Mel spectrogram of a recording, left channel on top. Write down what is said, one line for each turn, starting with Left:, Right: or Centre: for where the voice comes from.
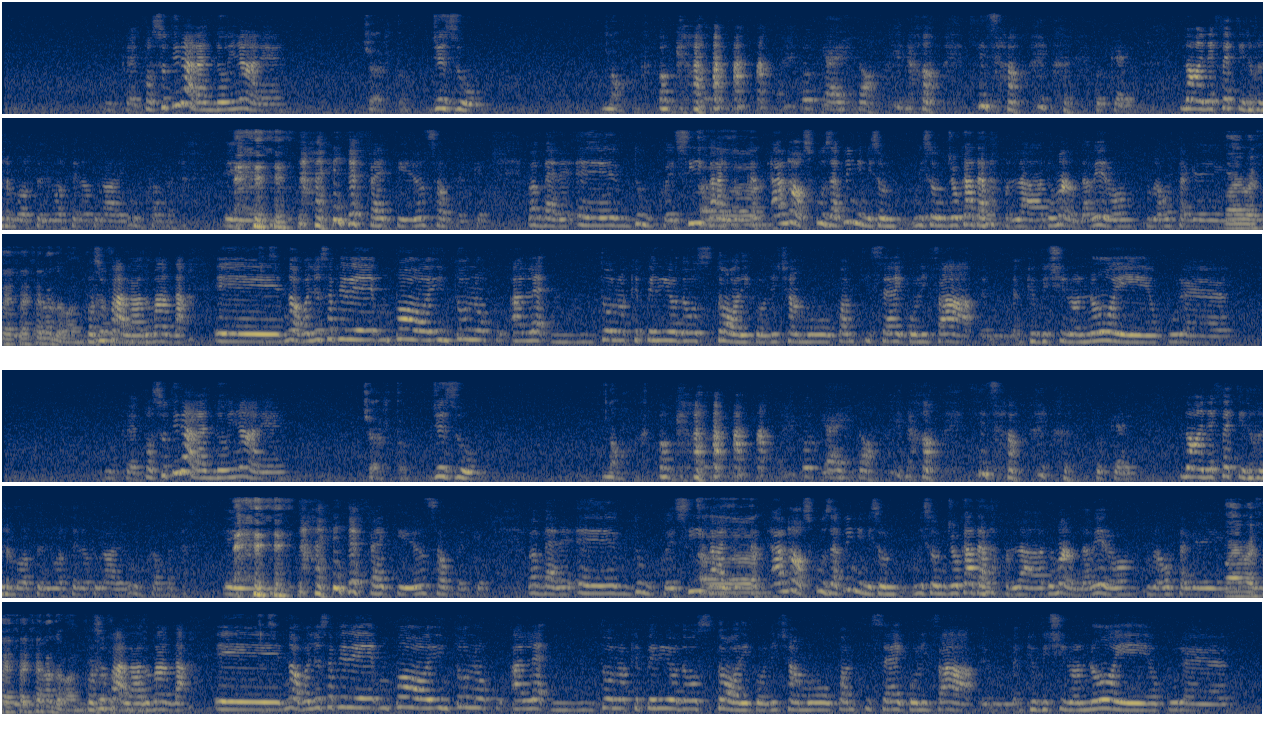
Centre: Ok, posso tirare a indovinare?
Right: Certo.
Centre: Gesù.
Right: No.
Centre: Oka <laughs> okay, no, no, pensavo <laughs> okay. No, in effetti non è morto di morte naturale, comunque vabbè. Ehm,
Right: <laughs>
Centre: <laughs> in effetti non so perché. Va bene, ehm, dunque sì,
Right: Eh,
Centre: vai, tocca a t ah no scusa, quindi mi son mi son giocata la p la domanda, vero? Una volta che
Right: vai, vai, fai, fai, fai una domanda,
Centre: posso
Right: fai una
Centre: farla
Right: domanda.
Centre: la domanda? E,
Right: Sì, sì.
Centre: no, voglio sapere un po' intorno, alle- intorno a che periodo storico, diciamo, quanti secoli fa, ehm, più vicino a noi, oppure...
